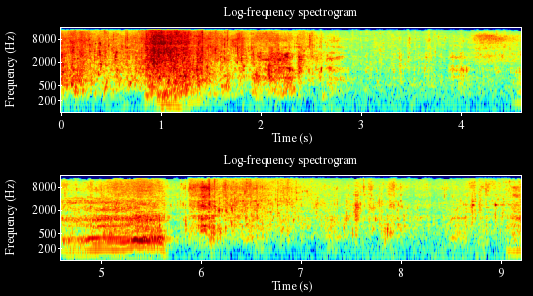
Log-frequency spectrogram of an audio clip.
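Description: Water splashes among floating chunks of ice.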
